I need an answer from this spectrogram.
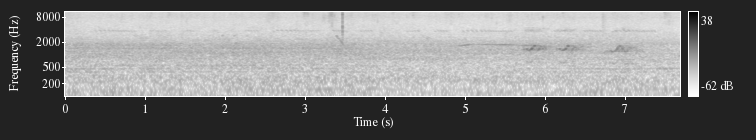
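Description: A bird calls a few short times in the second half, over a steady outdoor background hiss; a low hum is there for the first two seconds and then fades.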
